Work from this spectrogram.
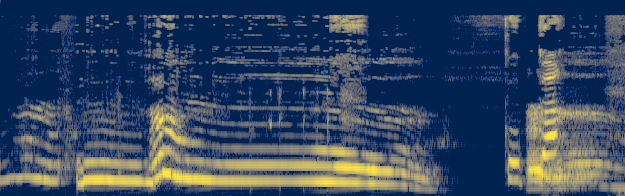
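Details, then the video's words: Tonka, an Alaskan Malamute, howls alongside a baby, Abryella, who is warming up to him and mimicking him; long, steady, tonal howls that bend upward once, hold level, then slide down before a brief silence and a fresh howl starts. "Malamute & Baby Howling!!!!!!"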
